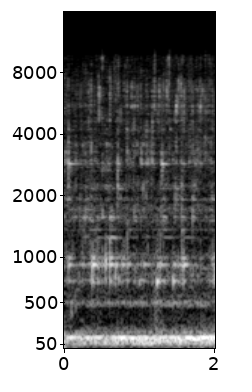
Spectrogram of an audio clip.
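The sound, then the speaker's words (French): Cider brandy (eau-de-vie) starting to flow from a still during distillation: a steady liquid trickle and rush over a low, constant hum, continuous throughout. “Cette eau de vie de cidre qui, comme par magie, commence à couler.”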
